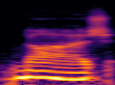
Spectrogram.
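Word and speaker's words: Nagy: you can listen to my deep dive on Naj and and contextual family therapy knowledge is spelled n-a-g-y and a big part or a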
